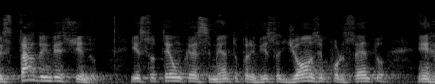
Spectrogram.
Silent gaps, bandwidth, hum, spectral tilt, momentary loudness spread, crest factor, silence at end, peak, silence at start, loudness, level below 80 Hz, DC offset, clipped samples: none; 11 kHz; none; -6.5 dB/octave; 6 LU; 18 dB; 0 s; -8 dBFS; 0 s; -27 LUFS; -62 dBFS; under 0.1%; under 0.1%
